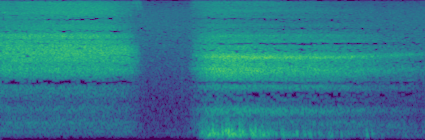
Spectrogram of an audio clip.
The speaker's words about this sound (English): breathe with me.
